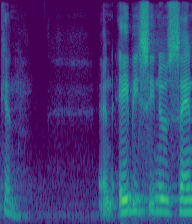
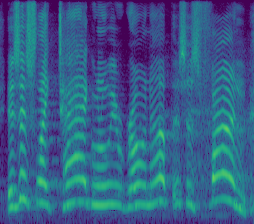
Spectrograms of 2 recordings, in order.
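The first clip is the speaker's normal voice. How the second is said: higher, playful teasing while chasing; lighthearted; 7 semitones higher than usual. Retold or imitated. Chasing his friend, playful and lighthearted. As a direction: keep it light, like a kid's game. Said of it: "I tried to make it lighthearted".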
